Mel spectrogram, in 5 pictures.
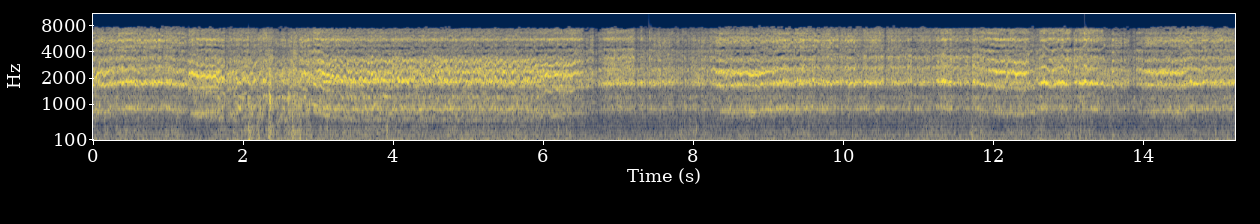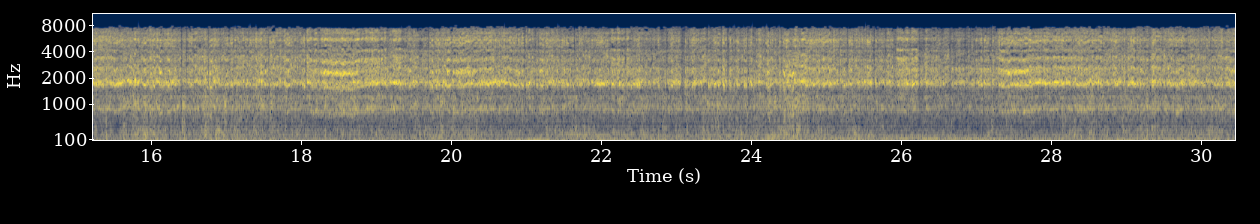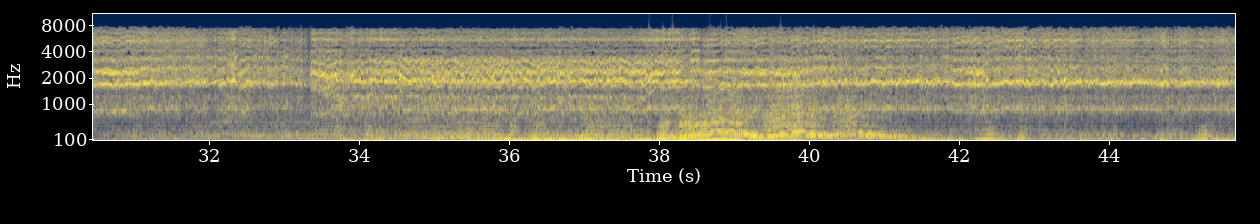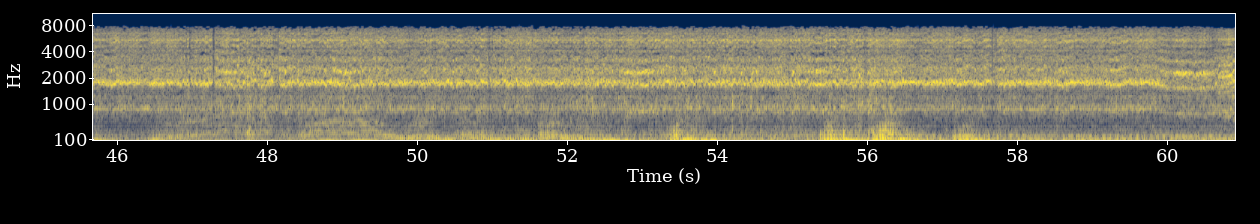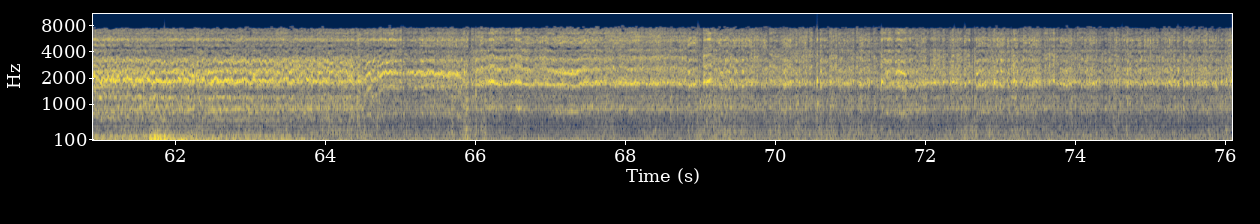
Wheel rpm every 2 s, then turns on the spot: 220, 210, 200, 220, 230, 230, 230, 230, 230, 220, 220, 230, 230, 230, 230, 230, 220, 200, 200, 210, 230, 230, 240, 230, 230, 240, 230, 230, 230, 230, 200, 190, 200, 220, 230, 230, 230, 230.
none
